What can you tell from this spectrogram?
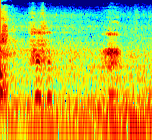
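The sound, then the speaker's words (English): A big truck rumbles past, a steady low roar under broad road noise, with two brief whining tones rising briefly above it. “sorry, big truck going by.”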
